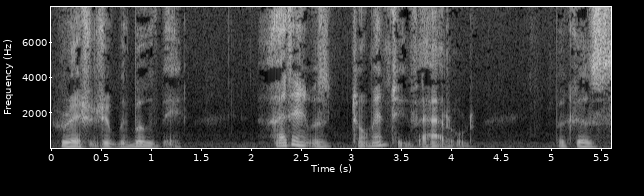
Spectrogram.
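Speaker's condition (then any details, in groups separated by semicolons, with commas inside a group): Muscular dystrophy; progressive, wheelchair user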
